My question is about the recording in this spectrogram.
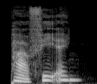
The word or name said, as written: parafering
